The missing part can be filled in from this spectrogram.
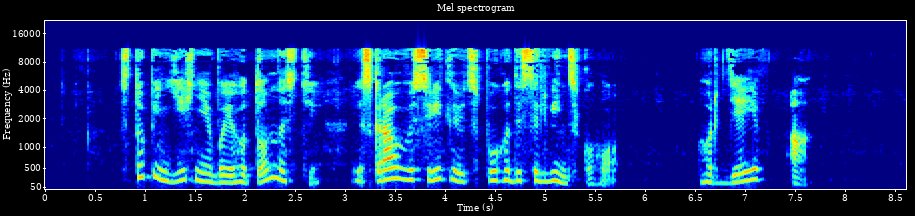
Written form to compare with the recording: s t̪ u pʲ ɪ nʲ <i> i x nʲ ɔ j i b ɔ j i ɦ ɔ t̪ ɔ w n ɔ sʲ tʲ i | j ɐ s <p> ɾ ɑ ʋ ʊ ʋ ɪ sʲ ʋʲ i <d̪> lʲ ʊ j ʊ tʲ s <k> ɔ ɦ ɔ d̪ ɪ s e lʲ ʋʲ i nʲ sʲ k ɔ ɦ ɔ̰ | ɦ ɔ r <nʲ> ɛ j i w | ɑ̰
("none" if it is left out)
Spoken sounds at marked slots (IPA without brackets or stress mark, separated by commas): j, k, t̪, p, dʲ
